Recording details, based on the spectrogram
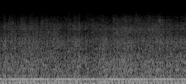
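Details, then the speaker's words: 1996 Mazda Miata idling after SeaFoam cleaning of the throttle body and intake and a MAF clean. Smooth, quiet, steady low hum with no surging or wobble; owner says it is smoother and quieter and no longer wiggles. "d i can tell already it's running better than it was when i started it's smoother it's quieter it doesn't wiggle"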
